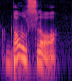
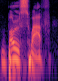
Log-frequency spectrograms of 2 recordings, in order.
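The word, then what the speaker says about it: Bolesław: His middle name is what I thought was Boleslaw. But apparently, if you do the proper Polish pronunciation, it's Bolsław.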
